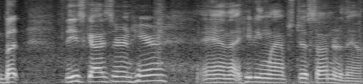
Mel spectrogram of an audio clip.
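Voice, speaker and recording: Light background noise sits under a man speaking at a moderate pace, the sound dry with no echo. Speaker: rabbit breeder. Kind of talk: casual video tour. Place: farm machine. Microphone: phone near.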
